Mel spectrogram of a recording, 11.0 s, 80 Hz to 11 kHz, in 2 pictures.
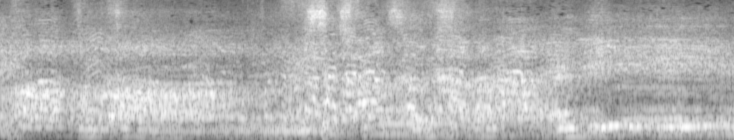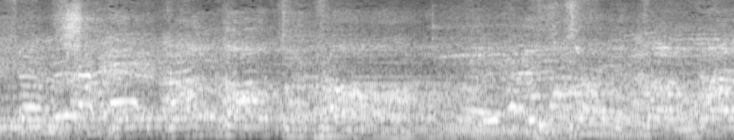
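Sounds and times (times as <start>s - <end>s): people singing together: 0.0s - 11.0s.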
